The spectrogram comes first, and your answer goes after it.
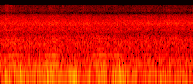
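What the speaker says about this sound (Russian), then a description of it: "Вот, прошла минута, и эта пчелка освободилась." A honey bee buzzes faintly and steadily after freeing itself following a sting, a thin continuous hum close by against a soft outdoor background.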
